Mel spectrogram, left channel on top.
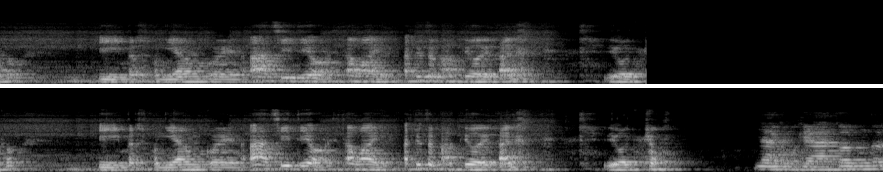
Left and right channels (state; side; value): drops out; left; at 6.5 s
